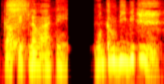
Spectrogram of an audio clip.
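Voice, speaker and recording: An actor playing a loyal, encouraging younger brother in a radio drama. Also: male voice, medium pitch, expressive, normal speed, bright, forceful tone, slight background noise.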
